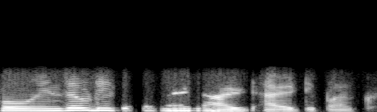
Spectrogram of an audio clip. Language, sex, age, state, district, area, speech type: Marathi, male, 18-30, Maharashtra, Nanded, rural, conversation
